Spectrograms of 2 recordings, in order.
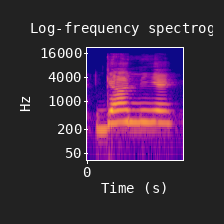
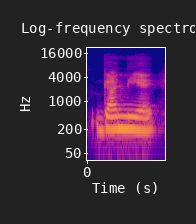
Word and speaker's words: gagner: So the second G is silent. Gagner. So you say gain and then nier. Gagner.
